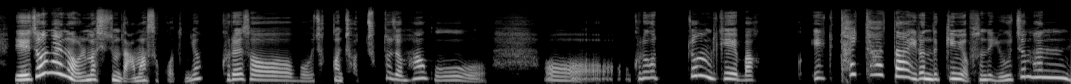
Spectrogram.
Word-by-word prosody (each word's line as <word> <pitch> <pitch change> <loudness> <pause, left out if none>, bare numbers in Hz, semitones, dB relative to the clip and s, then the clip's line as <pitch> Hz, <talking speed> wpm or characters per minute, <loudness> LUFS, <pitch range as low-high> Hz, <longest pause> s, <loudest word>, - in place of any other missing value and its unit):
예전에는 230 +5 +7
얼마씩 205 +5 +2
좀 205 - +1
남았었거든요. 180 - -3 0.2
그래서 210 -5 0
뭐 150 -1 -12
잠깐 185 +2 -6
저축도 295 - -5
좀 215 -5 -2
하고 190 - -5 0.5
어 185 -2 -7 0.4
그리고 295 +3 -4 0.3
좀 400 -1 +1
이렇게 265 -3 +2
막 205 -1 -2 0.5
이렇게 285 +1 -3
'타이트하다.' 450 -6 +2
이런 260 -1 +4
느낌이 250 +2 +1
없었는데 215 -3 -4
요즘 220 - -3
한 315 -5 +1
235 Hz, 310 characters per minute, -22 LUFS, 195-290 Hz, 0.5 s, 예전에는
